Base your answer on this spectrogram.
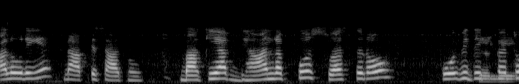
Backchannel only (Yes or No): Yes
